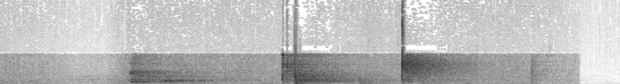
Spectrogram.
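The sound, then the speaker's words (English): Sharp clacks of a pool ball shot into a pocket during a game, a few crisp knocks standing out over a steady dull background. “Just gotta sink this last ball.”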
